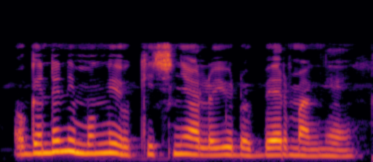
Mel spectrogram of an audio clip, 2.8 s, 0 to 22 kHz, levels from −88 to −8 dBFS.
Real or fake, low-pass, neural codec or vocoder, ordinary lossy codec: real; 7.2 kHz; none; none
